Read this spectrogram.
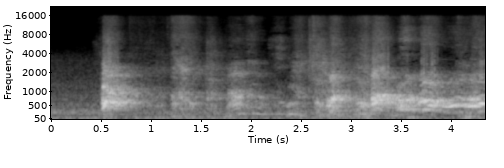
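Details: Rottweiler guarding the house while the owner is away, filmed by a phone camera left running; one sharp bark, then a series of rougher barks and growly sounds building louder toward the end, indoors.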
